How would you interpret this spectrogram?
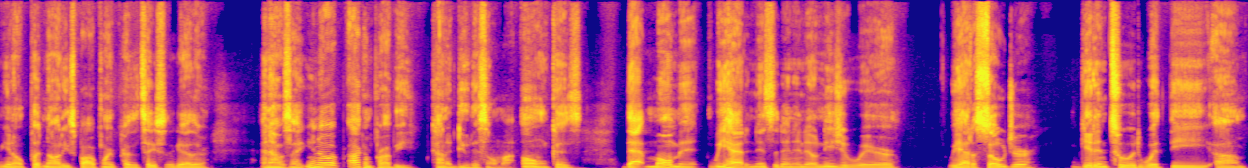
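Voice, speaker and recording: A man in his thirties, a business owner telling stories in a casual podcast interview, relaxed and talking with his hands. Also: lowish voice, no room sound. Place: podcast studio, indoors. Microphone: studio mic on a boom arm. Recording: dry close studio sound.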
